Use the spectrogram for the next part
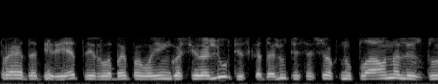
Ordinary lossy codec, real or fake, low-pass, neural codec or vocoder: AAC, 32 kbps; real; 3.6 kHz; none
